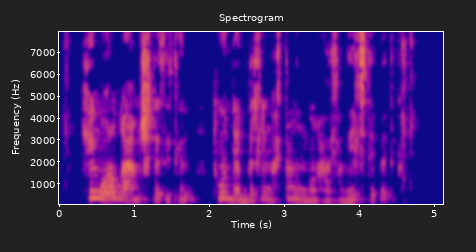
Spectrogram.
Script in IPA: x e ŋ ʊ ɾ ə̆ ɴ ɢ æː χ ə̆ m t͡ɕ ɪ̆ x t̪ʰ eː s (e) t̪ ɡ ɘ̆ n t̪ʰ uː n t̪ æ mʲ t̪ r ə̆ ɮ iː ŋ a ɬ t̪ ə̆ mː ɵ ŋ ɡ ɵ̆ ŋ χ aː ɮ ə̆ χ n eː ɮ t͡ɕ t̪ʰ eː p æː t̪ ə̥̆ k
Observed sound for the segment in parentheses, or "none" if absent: e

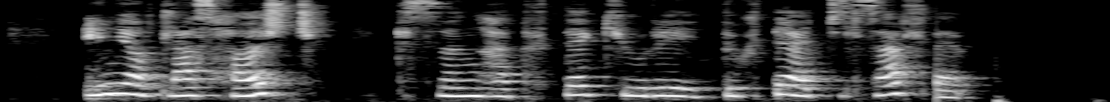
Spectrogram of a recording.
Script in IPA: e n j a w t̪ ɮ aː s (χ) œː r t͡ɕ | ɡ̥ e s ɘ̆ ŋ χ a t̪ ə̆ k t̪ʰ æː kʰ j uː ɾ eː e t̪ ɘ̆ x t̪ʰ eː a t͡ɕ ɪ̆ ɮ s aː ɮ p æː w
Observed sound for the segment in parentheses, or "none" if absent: χ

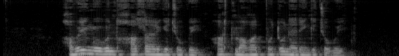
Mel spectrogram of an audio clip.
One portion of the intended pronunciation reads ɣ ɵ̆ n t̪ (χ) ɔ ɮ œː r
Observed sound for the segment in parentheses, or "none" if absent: χ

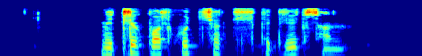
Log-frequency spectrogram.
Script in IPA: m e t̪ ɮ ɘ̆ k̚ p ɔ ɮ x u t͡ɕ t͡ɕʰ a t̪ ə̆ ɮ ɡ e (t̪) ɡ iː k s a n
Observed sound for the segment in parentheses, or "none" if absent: t̪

